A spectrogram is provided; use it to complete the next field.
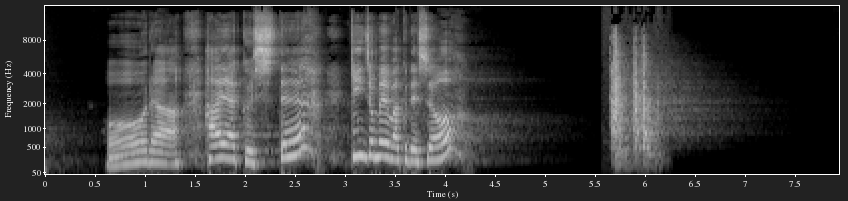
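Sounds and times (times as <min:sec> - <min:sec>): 
speech: 0:00.6 - 0:04.3
door swinging open with a heavier thunk: 0:05.6 - 0:06.6
door lock clicking: 0:05.6 - 0:06.7.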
